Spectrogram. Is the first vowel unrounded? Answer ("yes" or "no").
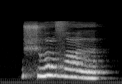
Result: no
